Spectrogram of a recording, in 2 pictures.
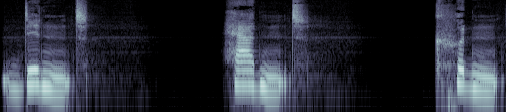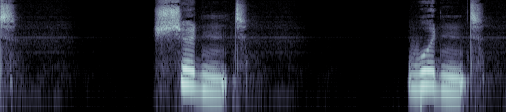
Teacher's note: Yep, those words go straight from a D sound to an N sound, and we say all of them with a nasal plosion. The D is not released as normal. It's released as the N sound.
